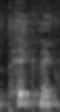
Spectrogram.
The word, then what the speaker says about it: picnic: We have a stress on the first syllable in picnic.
